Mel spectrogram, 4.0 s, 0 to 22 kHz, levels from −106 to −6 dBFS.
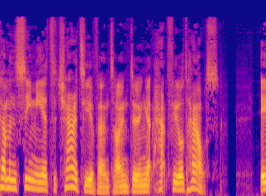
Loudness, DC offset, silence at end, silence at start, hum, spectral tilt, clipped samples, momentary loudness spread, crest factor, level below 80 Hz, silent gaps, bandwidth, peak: -23 LUFS; under 0.1%; 0 s; 0 s; none; -5.5 dB/octave; under 0.1%; 5 LU; 18 dB; -58 dBFS; 3.44-3.52 s; 15.5 kHz; -4 dBFS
